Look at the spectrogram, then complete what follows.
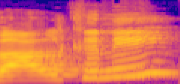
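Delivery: balcony said with climbing, rising pitch. Reading a story aloud, a character asks back: rising inflection. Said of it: "with a rising inflection".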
